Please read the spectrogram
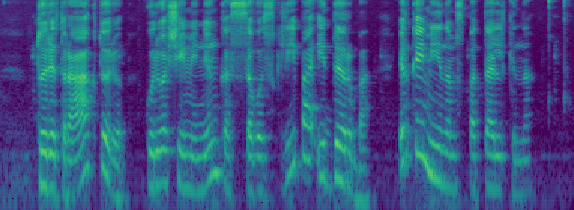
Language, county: Lithuanian, Tauragė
